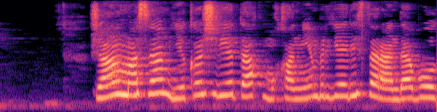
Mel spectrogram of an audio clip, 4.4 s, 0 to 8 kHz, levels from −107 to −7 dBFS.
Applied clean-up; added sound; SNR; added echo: classical method log-MMSE.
